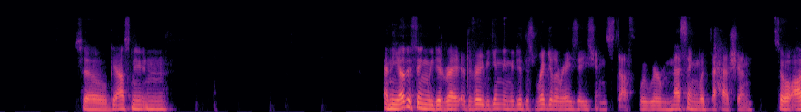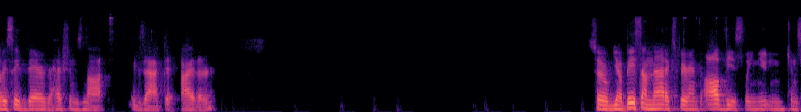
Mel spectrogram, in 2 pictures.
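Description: A man speaks calmly through a microphone on an online call, in short bursts with pauses.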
